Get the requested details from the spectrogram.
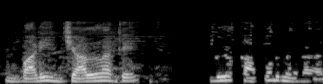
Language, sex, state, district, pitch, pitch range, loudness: Bengali, male, West Bengal, Jalpaiguri, 160 Hz, 140-175 Hz, -18 LUFS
